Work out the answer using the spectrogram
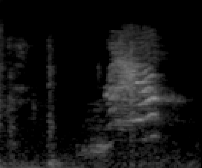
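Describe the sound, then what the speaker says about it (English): A house cat lets out a drawn-out, rising meow, soft and somewhat distant in a quiet room, preceded by faint shuffling. "sorry guys for the cat. Suddenly he decided that he will be talkative"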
